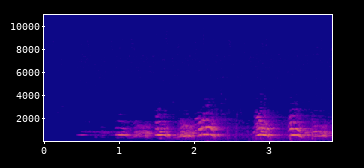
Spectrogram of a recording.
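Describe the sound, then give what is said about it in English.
A team of sled dogs barks and yelps in quick, overlapping bursts, loud, with whiny yips mixed in between the louder barks, as the team pulls a sled along a snowy trail; no one speaks. “A short time later, King was breaking a trail for the team of dogs, while Sergeant Preston jogged alongside of the sled on snowshoes.”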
